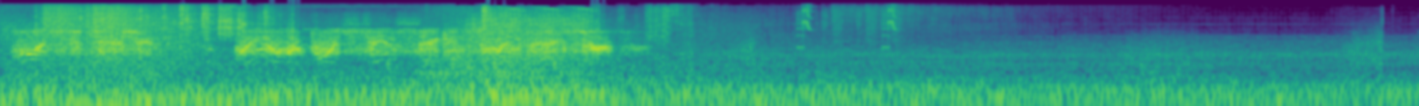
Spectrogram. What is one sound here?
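Heavy naval guns boom with a deep rumble.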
